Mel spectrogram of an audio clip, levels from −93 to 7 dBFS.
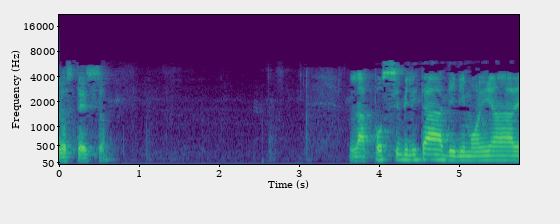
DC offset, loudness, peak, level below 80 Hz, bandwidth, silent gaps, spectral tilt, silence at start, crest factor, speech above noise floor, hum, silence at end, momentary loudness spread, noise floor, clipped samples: under 0.1%; -20 LUFS; -4 dBFS; -64 dBFS; 6.4 kHz; none; -6 dB/octave; 0 s; 18 dB; 47 dB; none; 0 s; 12 LU; -67 dBFS; under 0.1%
